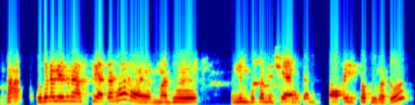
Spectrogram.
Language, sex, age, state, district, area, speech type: Sanskrit, female, 30-45, Telangana, Mahbubnagar, urban, conversation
